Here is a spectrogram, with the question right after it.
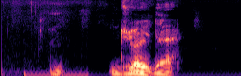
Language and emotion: Russian, neutral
